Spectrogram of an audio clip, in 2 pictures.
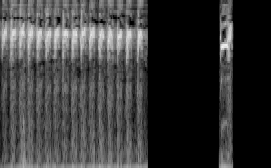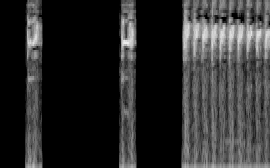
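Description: An olive-backed sunbird gives a fast, high, thin trill of about twenty notes, three sharp single chips, then the trill again.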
